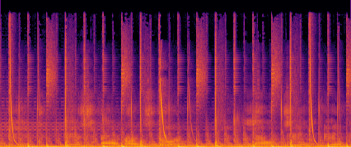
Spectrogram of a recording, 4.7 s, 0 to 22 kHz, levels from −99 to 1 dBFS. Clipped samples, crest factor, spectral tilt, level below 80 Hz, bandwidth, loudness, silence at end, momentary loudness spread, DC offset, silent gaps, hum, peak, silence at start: under 0.1%; 14 dB; -5 dB/octave; -18 dBFS; over 20 kHz; -18 LUFS; 0 s; 2 LU; under 0.1%; none; none; 0 dBFS; 0 s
